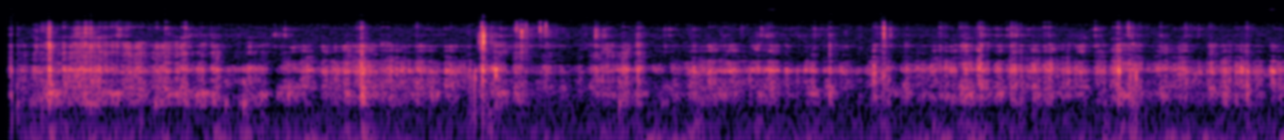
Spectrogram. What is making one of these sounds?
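Muffled underwater crackling and clicking fills the water.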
